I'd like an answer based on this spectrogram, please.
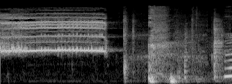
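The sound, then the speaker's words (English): A barn owl call: a shrill, sustained screech holds steady for about a second, then gives way to scratchy, uneven noisy bursts, and a brief rising squeal closes it. “Oh, that's the sound of the barn owl, of course.”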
